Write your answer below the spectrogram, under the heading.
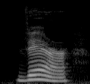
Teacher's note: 看到单词里面还有字母 R,美音一定要卷舌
